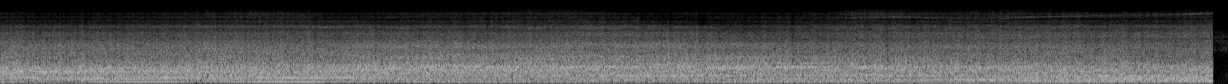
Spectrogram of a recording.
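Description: Diesel engines of a beet-hauling lorry and farm tractors running steadily, a continuous low drone.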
